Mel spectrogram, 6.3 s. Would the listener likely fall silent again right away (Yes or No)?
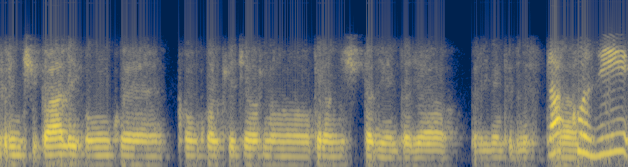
No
